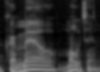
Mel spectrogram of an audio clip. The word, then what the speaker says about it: Curmel Moton: he's like that uh young 16year old uh Kel molon right yes sir I said it right got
